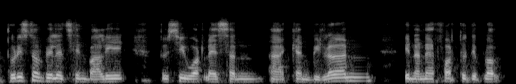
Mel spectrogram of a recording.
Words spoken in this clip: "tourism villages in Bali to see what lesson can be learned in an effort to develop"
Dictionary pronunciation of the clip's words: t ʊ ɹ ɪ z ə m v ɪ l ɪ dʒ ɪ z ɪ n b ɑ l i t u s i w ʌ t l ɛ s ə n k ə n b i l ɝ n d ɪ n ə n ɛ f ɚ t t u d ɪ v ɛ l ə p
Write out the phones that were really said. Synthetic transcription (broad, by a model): t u ɹ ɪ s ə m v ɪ l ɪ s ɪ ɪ n b ɑ l i t u s i w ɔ t l ɛ s ə n k ə n b i l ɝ n ɪ n ə n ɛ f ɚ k t u d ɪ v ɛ l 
